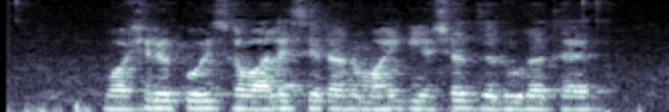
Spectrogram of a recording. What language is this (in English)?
Urdu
